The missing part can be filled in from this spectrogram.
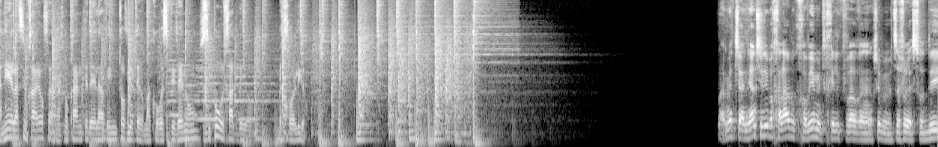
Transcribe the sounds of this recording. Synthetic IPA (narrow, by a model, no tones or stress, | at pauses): anielasimχajofeanaχnukanke̞d̪ejlehavint̪ovjo̞t̪e̞ʁmako̞ʁe̞svivenusipuʁeχad̪̚be̞jo̞mbeχo̞ljo̞m | aḛmetʃeainjanʃe̞libeχalalbeko̞χavimit̪χilkvaʁniχʃevbebet͡sefeʁjeso̞di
